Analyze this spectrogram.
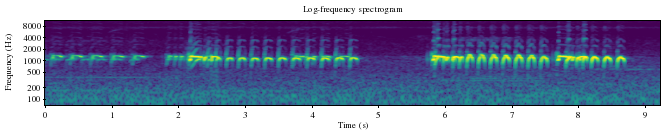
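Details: Local zebra dove song, small crystal-toned voice meant to provoke rival doves into singing: long bursts of rapid, evenly spaced cooing notes, about ten in a row, broken by a short pause and resuming louder.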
